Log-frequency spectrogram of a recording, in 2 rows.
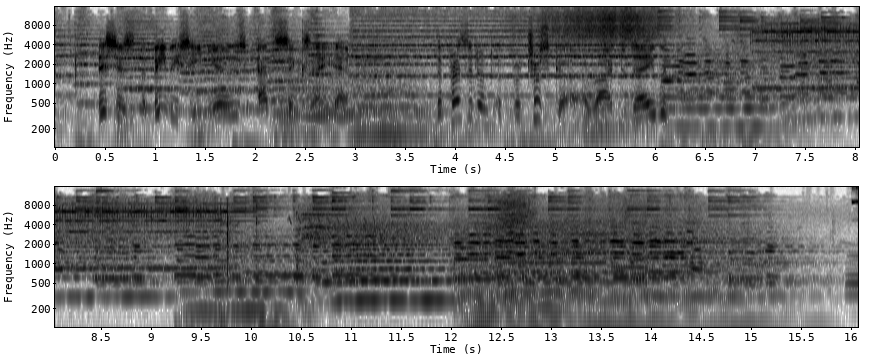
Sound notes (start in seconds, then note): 6.8 alarm clock ringing; 10.6 dramatic music continues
